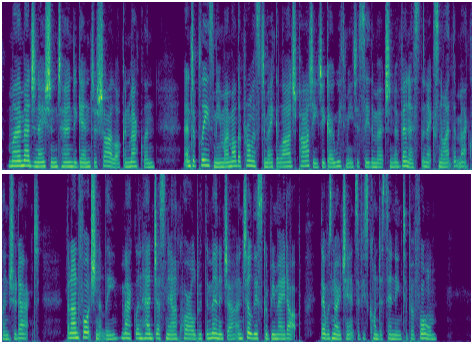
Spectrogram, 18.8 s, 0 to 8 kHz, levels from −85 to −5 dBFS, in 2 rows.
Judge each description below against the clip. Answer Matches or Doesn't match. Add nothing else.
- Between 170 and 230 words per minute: Matches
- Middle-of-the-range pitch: Doesn't match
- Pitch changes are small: Matches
